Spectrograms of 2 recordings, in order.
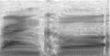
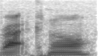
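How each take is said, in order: First: The name is said with a plain n-k sound. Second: The name is said with a 'chn' sound. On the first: The speaker calls it right. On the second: The speaker calls it wrong.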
